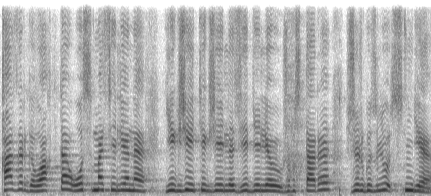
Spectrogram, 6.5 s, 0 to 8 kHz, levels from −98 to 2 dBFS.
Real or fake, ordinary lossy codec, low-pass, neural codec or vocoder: real; none; none; none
